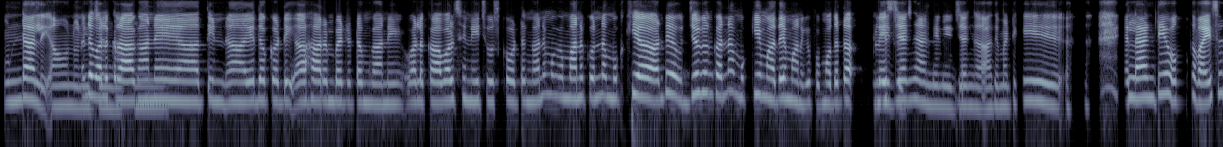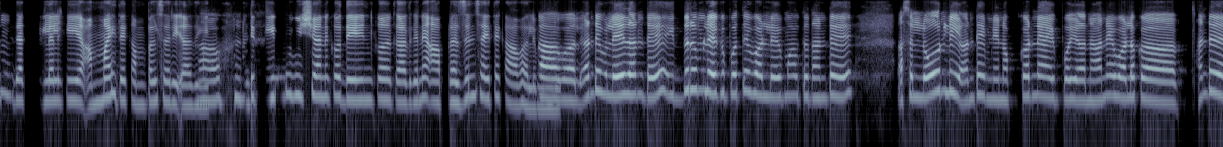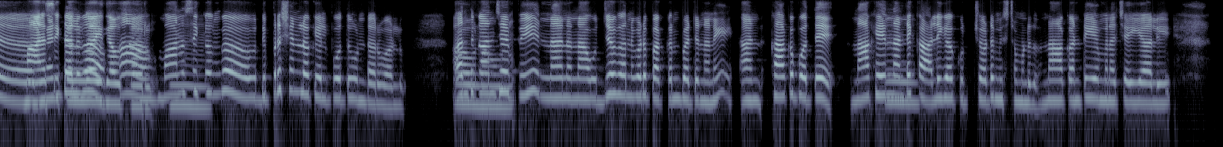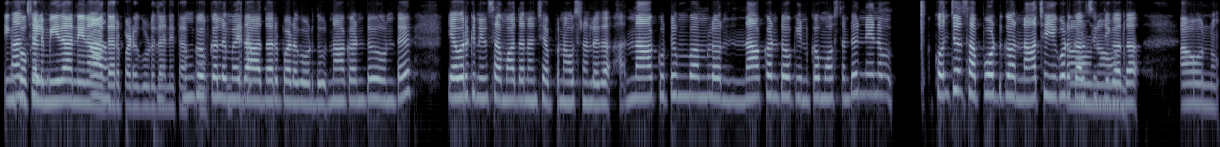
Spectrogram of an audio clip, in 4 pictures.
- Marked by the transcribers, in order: tapping; in English: "ప్లేస్"; other noise; chuckle; in English: "కంపల్సరీ"; chuckle; in English: "ప్రెజెన్స్"; in English: "లోన్‌లీ"; lip smack; in English: "మెంటల్‌గా"; in English: "అండ్"; in English: "ఇన్‌కమ్"; lip smack; in English: "సపోర్ట్‌గా"
- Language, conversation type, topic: Telugu, podcast, మీరు తీసుకున్న రిస్క్ మీ జీవితంలో మంచి మార్పుకు దారితీసిందా?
